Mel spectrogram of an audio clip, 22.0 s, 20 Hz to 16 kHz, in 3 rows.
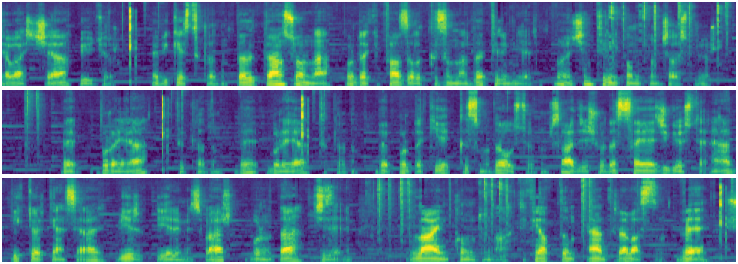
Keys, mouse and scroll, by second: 1.4 click, 2.3 scroll, 2.6 scroll down 3, 3.1 scroll up 1, 4.7 scroll up 1, 5.6-7.5 typing, 8.9 click, 10.4 click, 11.2 middle click, 11.3 middle click, 12.1 scroll, 12.2 middle click, 12.8 scroll down 1, 16.8 middle click, 18.0-19.9 typing, 18.2 click, 20.3 Return, 21.3 typing, 21.9 click.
